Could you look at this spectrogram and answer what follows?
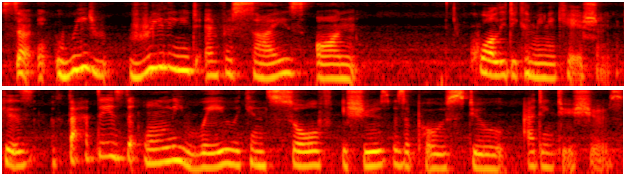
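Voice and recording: At a fairly slow pace, a woman speaks at medium pitch in a slightly mellow tone with ordinary pitch variation.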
